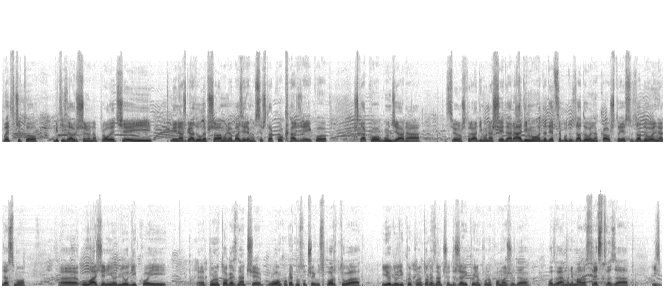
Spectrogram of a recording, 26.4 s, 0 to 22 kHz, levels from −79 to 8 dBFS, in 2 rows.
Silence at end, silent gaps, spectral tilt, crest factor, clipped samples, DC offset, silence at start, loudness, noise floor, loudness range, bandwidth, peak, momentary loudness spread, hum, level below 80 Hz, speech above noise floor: 0 s; none; -5 dB/octave; 14 dB; under 0.1%; 0.2%; 0 s; -16 LUFS; -40 dBFS; 4 LU; 14.5 kHz; -2 dBFS; 8 LU; none; -62 dBFS; 24 dB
